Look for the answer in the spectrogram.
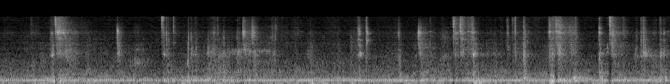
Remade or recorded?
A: remade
